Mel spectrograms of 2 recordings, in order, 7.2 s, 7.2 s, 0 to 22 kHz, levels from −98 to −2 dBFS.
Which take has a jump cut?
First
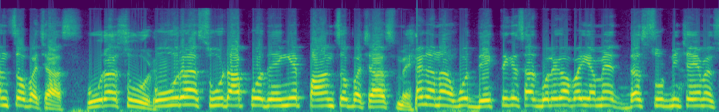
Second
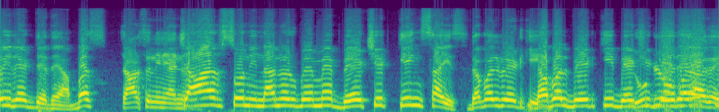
first; 1 cut; at 4.2 s

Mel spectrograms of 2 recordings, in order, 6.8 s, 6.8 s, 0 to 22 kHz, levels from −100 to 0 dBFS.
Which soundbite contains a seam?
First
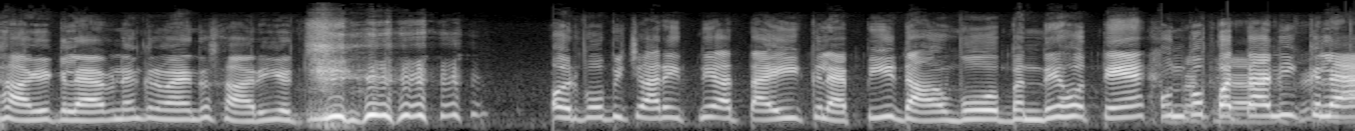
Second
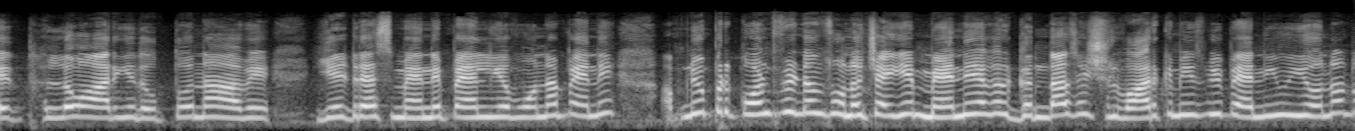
first; 2 cuts; at 2.7 s, 5.8 s

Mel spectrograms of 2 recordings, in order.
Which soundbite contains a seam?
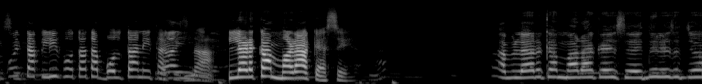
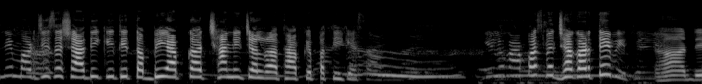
first; 1 cut; at 2.3 s

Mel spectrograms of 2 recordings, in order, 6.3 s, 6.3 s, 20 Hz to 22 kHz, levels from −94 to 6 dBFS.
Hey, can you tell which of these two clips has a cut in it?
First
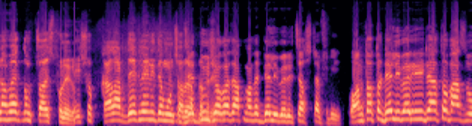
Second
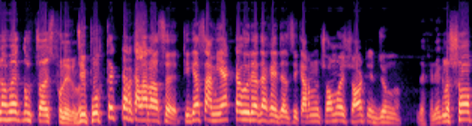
first; 1 cut; at 1.0 s

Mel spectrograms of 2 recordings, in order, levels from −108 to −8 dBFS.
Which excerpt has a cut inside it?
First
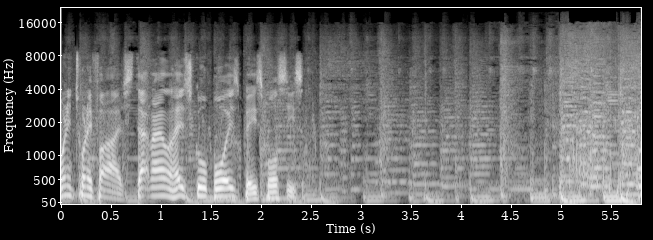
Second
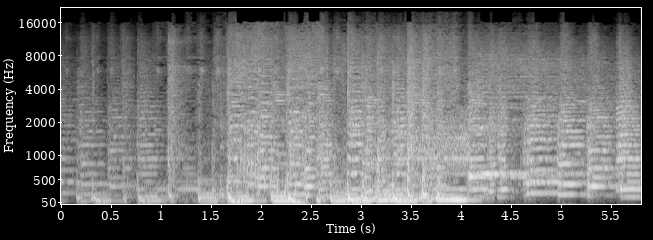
first; 1 cut; at 2.4 s

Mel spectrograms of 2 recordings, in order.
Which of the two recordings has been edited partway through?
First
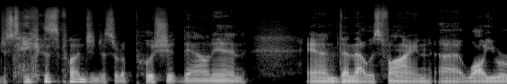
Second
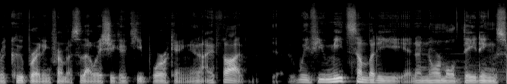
second; 1 cut; at 2.7 s

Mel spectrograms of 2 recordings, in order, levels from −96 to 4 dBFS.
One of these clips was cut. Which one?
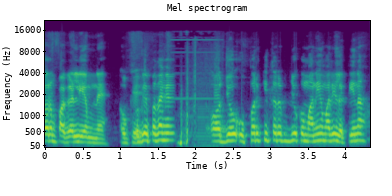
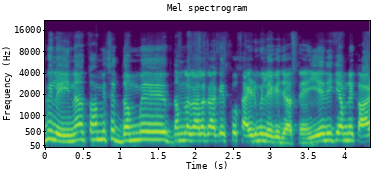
first; 1 cut; at 2.0 s

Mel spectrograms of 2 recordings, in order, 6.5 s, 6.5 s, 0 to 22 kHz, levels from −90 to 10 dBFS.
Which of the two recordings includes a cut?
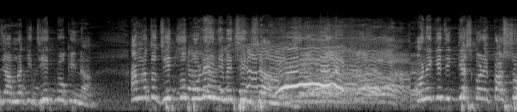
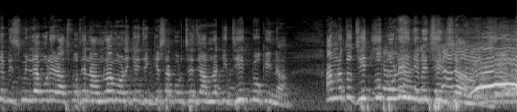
first; 1 cut; at 5.1 s

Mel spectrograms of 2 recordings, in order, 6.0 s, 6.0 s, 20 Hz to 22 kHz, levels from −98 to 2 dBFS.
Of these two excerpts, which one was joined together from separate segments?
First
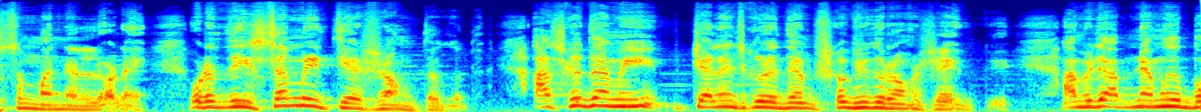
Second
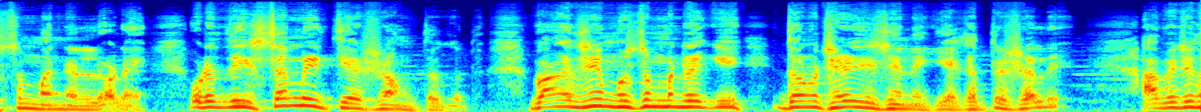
first; 1 cut; at 2.4 s

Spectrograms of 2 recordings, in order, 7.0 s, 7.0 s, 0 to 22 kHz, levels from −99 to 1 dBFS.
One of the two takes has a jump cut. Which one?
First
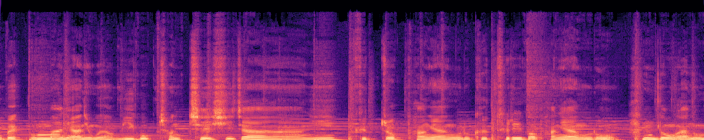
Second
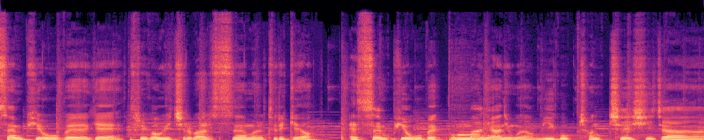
second; 1 cut; at 3.3 s

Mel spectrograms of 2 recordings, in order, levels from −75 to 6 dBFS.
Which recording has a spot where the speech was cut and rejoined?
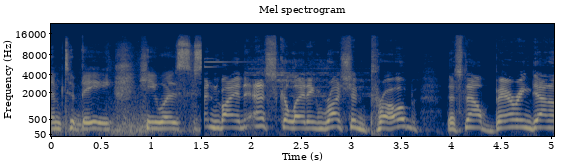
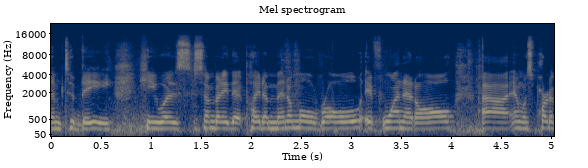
second; 1 cut; at 1.5 s

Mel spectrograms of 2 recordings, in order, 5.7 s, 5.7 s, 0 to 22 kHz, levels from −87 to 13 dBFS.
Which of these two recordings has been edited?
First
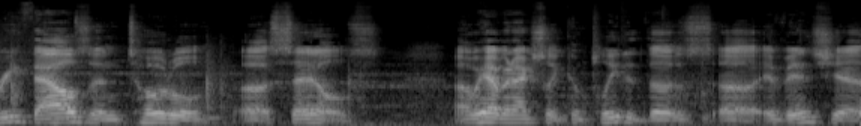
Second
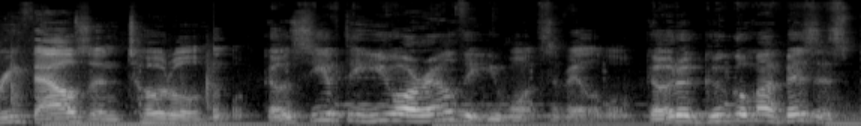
second; 1 cut; at 1.6 s

